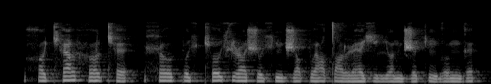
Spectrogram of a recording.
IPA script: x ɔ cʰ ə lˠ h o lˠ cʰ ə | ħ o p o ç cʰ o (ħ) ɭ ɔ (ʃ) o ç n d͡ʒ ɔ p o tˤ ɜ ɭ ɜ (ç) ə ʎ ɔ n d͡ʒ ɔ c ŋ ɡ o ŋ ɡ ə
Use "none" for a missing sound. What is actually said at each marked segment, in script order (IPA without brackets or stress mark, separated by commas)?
ç, ʃ, ç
